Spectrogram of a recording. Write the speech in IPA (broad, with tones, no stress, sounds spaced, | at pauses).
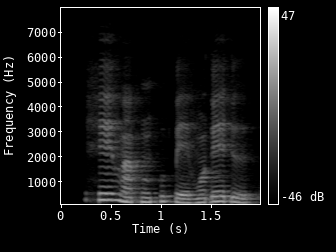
h eː˦ v ã˨ f ũ˨ kʷ ɨ˧ k͡p eː˨ v ɔ̃˧ ɗ eː˦ ɗ ɨ˨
